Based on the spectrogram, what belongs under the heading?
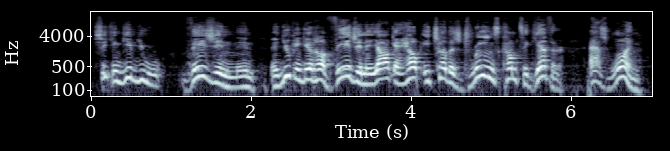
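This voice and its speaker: A man's voice: high-pitched, sing-song, moderate pace, husky. A man in his twenties giving preachy relationship advice in a casual monologue, repeating phrases for emphasis. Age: 20s. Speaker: ministry vlogger.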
